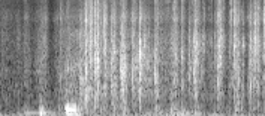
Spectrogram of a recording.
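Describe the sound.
An old paper map is unfolded, giving a dense run of crinkling and rustling paper crackles over several seconds, with a voice briefly present near the start.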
